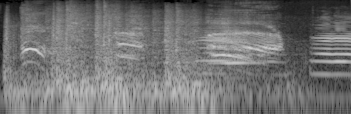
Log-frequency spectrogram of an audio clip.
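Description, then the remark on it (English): Shrapnel from an explosion batters a spaceship hull in a loud, continuous barrage of rumbling crashes and thuds, laced with whining electronic tones, before settling into a steady humming drone. “I think we caught some shrapnel off the explosion.”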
